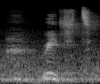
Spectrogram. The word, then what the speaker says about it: reached: en el pasado y cómo se pronuncia en el pasado se pronuncia Reach estoy exagerando reached reached alcanzó ejemplo de cuando el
